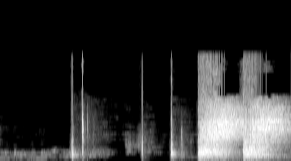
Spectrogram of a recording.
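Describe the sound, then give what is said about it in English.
Gunshots in a radio drama, fired in the fog during a standoff: a few sharp, thudding bangs spaced apart, then a loud sustained burst of noise with a second surge near the end. No voices are heard. “That's five shots, Lud. You got one left to make good on.”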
